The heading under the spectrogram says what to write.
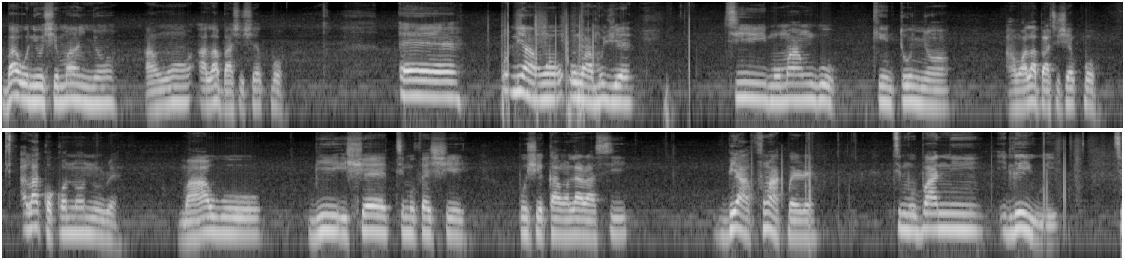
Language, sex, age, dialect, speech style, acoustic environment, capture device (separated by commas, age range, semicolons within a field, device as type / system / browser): Yoruba, male, 25-34, Nigeria - Nigerian Standard, happy; relaxed; focused; excited, nature, mobile / Linux / Chrome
